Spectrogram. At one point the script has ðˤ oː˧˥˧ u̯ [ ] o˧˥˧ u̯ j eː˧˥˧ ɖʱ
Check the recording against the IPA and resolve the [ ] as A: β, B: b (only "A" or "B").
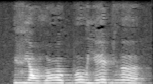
B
